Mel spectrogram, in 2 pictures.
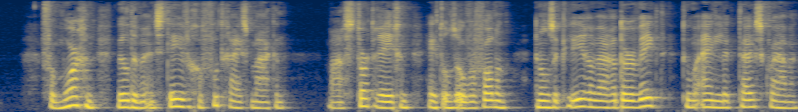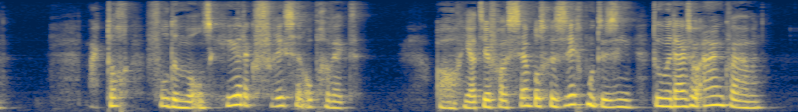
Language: Dutch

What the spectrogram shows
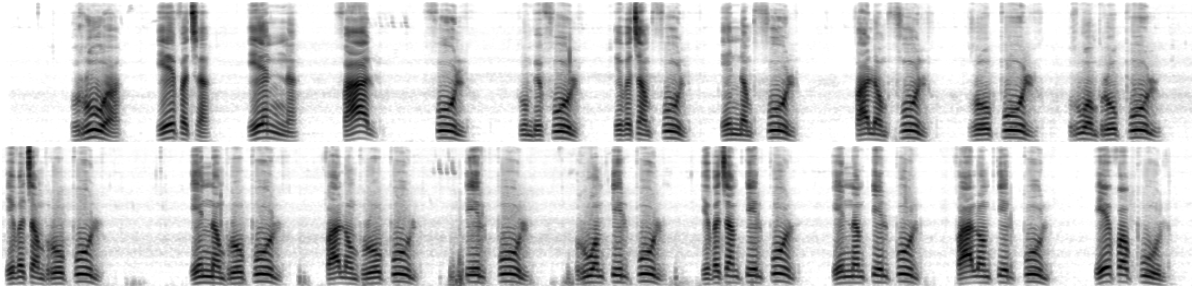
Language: Sakalava Malagasy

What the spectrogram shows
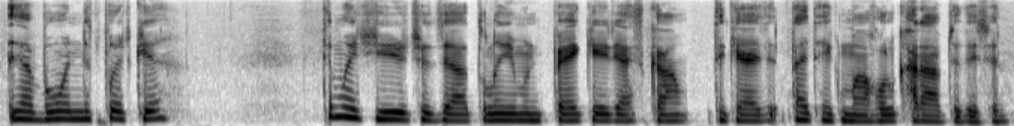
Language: Kashmiri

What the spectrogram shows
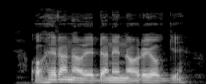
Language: Kikuyu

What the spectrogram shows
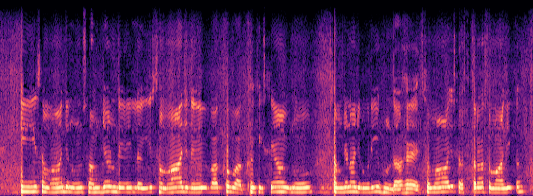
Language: Punjabi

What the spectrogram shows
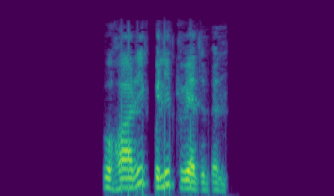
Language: Kurdish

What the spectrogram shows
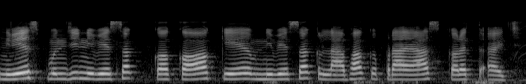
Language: Maithili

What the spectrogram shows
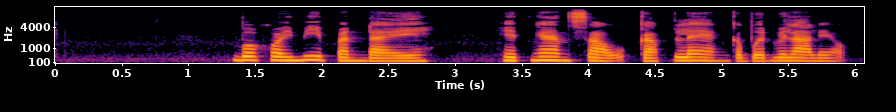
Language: Thai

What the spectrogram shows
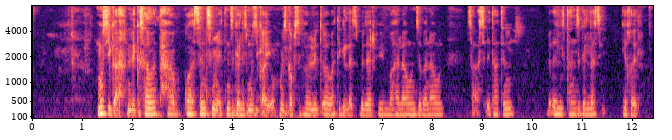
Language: Tigrinya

